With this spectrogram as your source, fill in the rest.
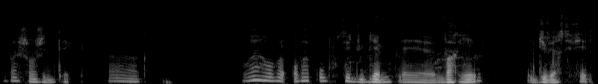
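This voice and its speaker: A man's voice: medium pitch, lively intonation, moderate pace, dark tone, slightly rough, dry recording. A man giving casual, joking gameplay commentary, swearing often and muttering to himself. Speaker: gaming video host.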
